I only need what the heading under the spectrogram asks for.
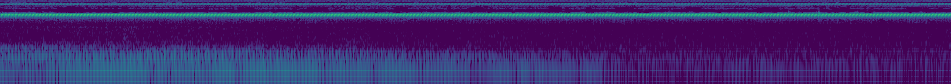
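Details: Continuous, shrill, high ringing trill from crickets calling to females at night, sound meant for cricket trapping; the tone never breaks, and a soft low rumble fades away after the first six seconds.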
